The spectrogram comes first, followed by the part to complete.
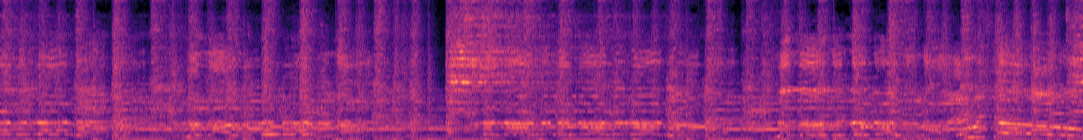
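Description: Live rock band with electric guitars, electric bass and drum kit playing a ska-rock song, the drums keeping a steady beat under sustained lead notes. Near the end a lead note bends up and then slides down.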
